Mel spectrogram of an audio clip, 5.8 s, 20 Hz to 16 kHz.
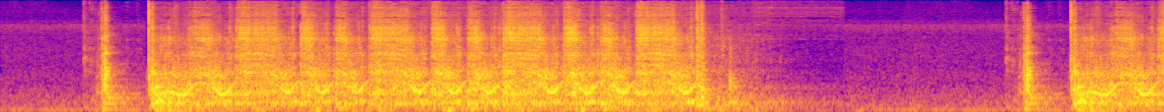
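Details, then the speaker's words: Ford Taunus 60-degree V4 in a 1970s Layton roller compactor, oil bath air cleaner refitted, spins in quick, even beats for about three seconds but never fires; no spark. "all right well you see that now I have no spark which is so stupid this thing never had that issue"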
